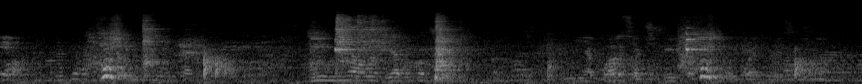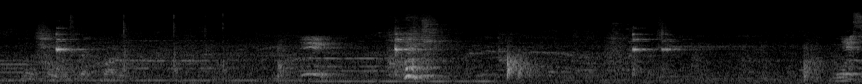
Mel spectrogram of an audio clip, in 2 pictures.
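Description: A heavy medicine ball slams onto the floor again and again, echoing in a large hall.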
